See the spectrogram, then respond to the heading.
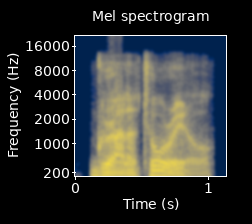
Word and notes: grallatorial: British English

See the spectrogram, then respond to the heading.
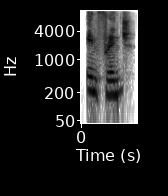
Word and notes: infringe: Indian

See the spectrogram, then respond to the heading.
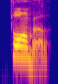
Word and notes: formal: Indian

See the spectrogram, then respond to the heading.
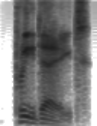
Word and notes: predate: British English

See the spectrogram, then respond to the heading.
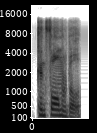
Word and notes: conformable: Indian

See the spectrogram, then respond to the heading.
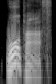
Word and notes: warpath: British English

